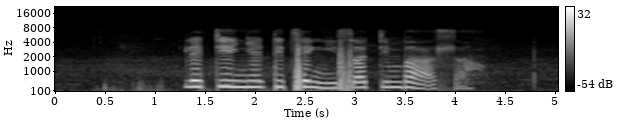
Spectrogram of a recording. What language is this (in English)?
Swati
